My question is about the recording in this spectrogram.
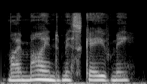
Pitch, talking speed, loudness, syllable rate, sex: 195 Hz, 165 wpm, -14 LUFS, 4.7 syllables/s, female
